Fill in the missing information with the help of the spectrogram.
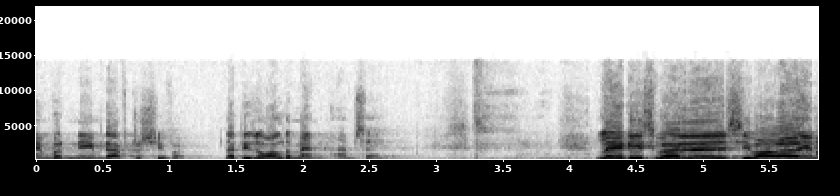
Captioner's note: laughs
